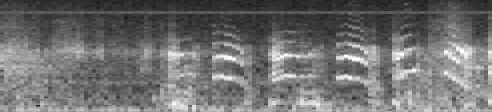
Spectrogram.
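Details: Lada Niva suspension squeaking from the rear; rubbery squeals rise and fall about twice a second as the body rocks, caused by worn rear trailing link bushings.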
